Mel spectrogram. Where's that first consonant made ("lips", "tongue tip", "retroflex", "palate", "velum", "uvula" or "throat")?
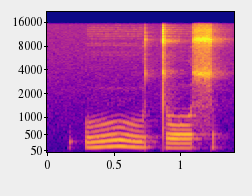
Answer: throat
